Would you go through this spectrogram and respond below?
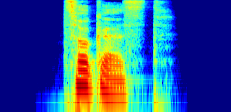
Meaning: second-person singular subjunctive I of zucken
- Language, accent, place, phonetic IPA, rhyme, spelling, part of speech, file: German, Germany, Berlin, [ˈt͡sʊkəst], -ʊkəst, zuckest, verb, De-zuckest.ogg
